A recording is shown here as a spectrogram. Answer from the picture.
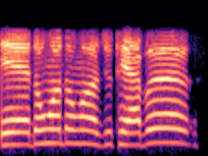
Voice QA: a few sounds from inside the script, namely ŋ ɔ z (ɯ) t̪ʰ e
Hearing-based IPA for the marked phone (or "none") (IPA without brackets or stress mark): u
